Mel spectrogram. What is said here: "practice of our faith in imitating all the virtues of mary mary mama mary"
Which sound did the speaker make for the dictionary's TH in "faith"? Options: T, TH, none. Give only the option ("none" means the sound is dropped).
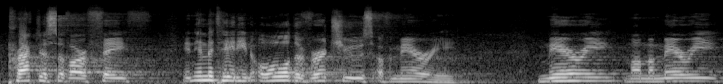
TH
